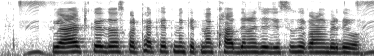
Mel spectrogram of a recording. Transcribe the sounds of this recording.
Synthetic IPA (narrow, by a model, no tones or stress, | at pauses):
kaːd͡ʒkeld̪əskɐʈʰːakʰeːt̪mẽkɪt̪nakʰaːt̪̚d̪eːnat͡ʃaːijed͡ʒɪsukekaɾẽbʱɪɾd̪eʋa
